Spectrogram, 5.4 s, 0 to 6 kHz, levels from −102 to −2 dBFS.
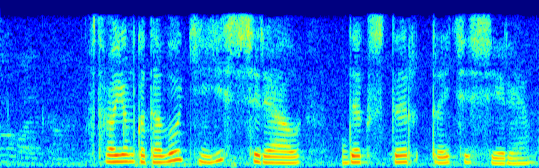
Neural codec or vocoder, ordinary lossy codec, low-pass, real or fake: none; MP3, 48 kbps; 5.4 kHz; real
